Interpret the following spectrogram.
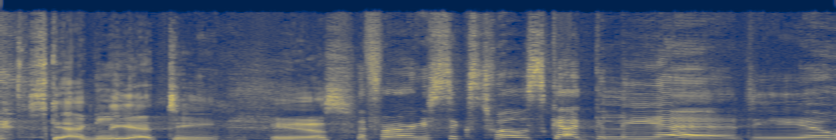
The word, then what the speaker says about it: Scaglietti: Scaglietti, yes.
